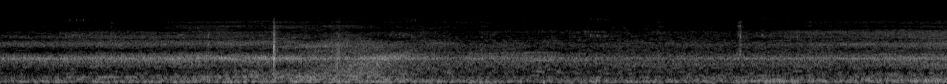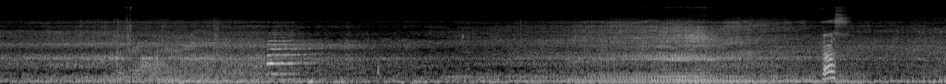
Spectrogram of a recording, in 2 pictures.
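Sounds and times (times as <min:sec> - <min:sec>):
road traffic passing: 0:00.0 - 0:18.9
short vehicle horn toot: 0:12.1 - 0:12.6.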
